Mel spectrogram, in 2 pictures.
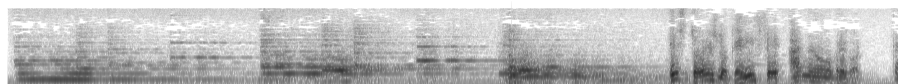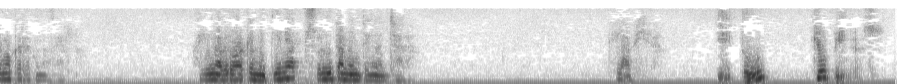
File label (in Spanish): Campañas Testimoniales; Ana Obregón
